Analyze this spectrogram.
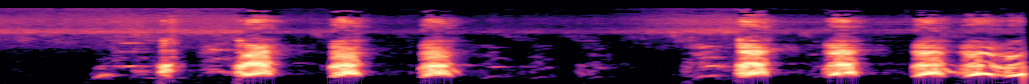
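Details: A seven-month-old Akita gives deep, gruff barks at a horse in quick bursts, roughly two a second, with short pauses between runs.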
